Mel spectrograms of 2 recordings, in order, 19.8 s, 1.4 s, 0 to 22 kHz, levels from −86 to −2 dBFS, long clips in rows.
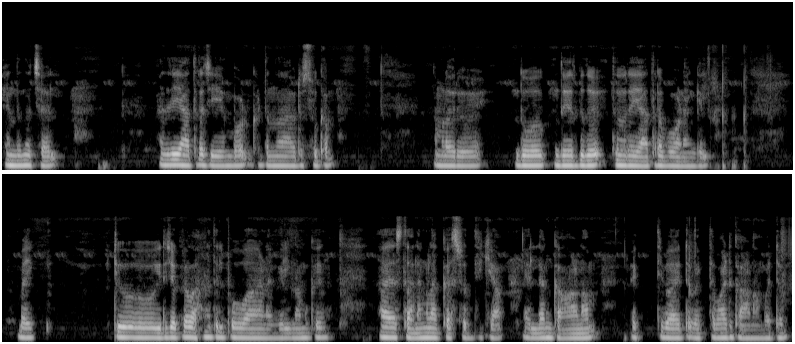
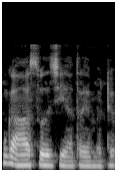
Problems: low volume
